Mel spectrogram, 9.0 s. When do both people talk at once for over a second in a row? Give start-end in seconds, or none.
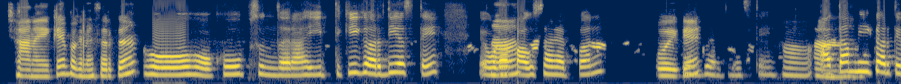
none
